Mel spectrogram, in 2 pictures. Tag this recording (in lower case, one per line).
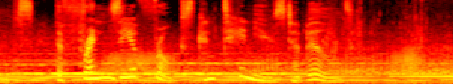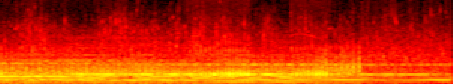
frog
